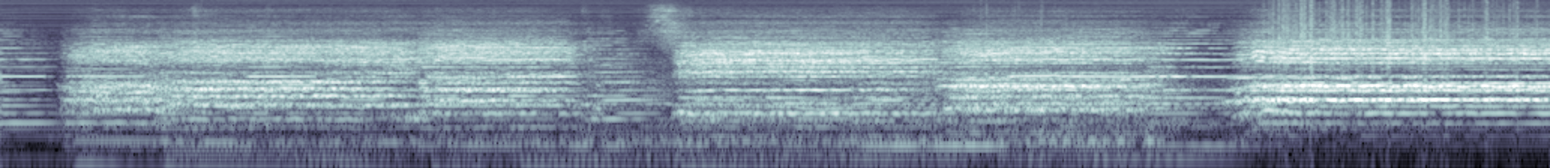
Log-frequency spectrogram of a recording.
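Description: A musical's company singing together in chorus, in long held phrases with brief breaths between them, growing louder about eight and a half seconds in.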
